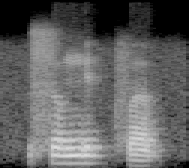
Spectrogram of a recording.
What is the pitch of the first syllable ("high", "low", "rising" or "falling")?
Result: high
